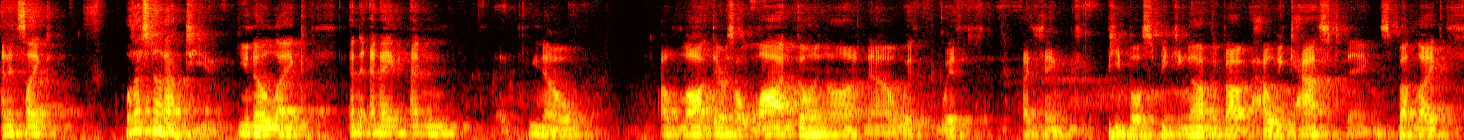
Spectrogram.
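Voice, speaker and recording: Speaking at a fairly slow pace with long, frequent pauses, a man shows ordinary pitch variation, while noticeable background noise and audible room echo fill the recording. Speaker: voice actor panelist. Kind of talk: panel discussion. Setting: convention panel with audience.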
